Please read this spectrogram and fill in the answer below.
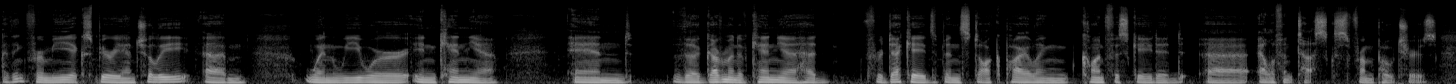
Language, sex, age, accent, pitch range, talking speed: English, male, 40-59, American, 85-105 Hz, 110 wpm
